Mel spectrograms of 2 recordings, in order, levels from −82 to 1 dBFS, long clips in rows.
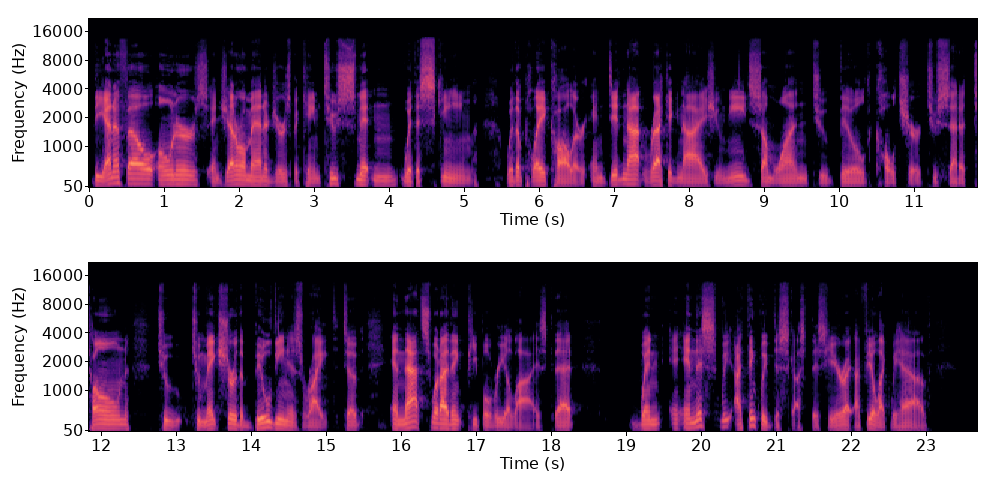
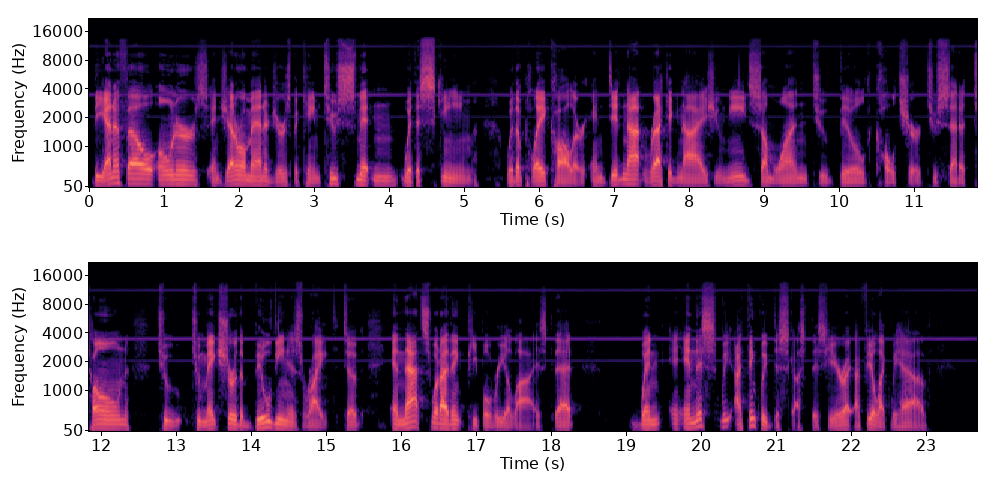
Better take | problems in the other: first | high-pitched whine; faint; throughout; 3.5 kHz, 25 dB below the speech

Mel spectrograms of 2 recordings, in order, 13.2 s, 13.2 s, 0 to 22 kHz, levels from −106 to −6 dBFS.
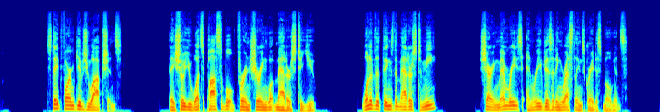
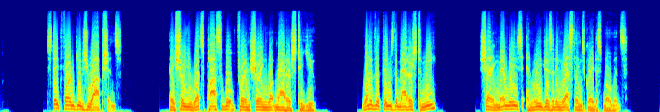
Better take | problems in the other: first | distortion; heavy; 6 dB below the speech

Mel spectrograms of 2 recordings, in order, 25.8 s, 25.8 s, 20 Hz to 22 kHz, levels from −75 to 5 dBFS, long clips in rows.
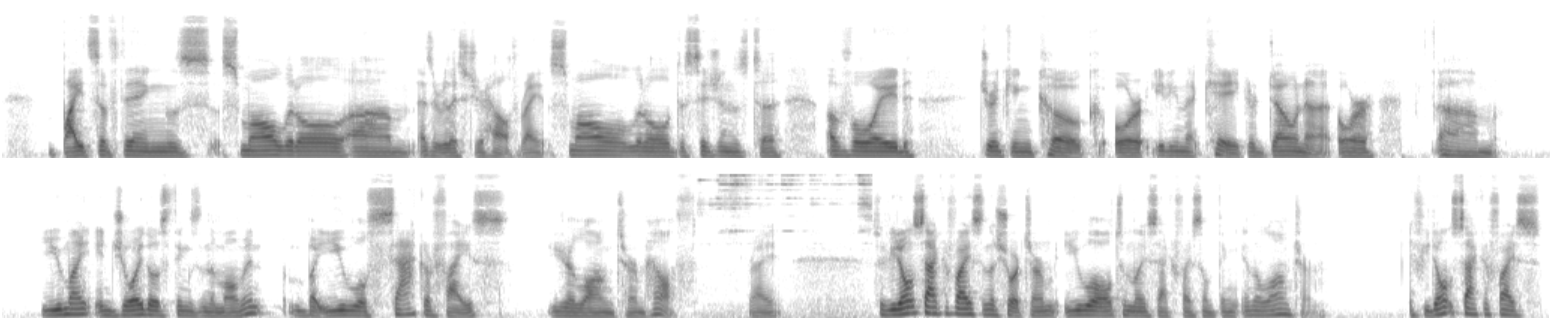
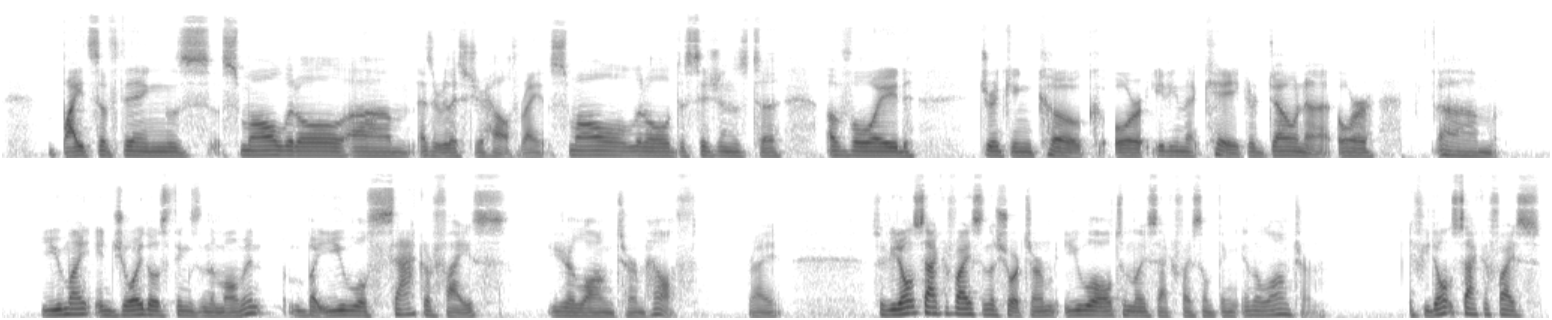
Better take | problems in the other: second | jangling keys; noticeable; from 19 to 20 s; peak 6 dB below the speech

